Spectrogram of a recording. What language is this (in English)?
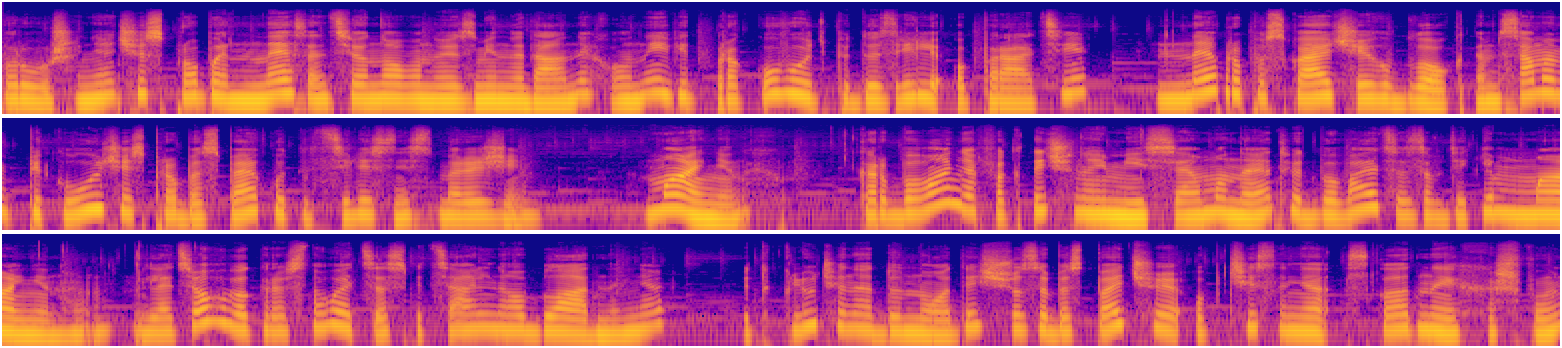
Ukrainian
